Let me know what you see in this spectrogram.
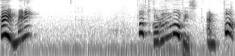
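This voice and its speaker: An extremely high-pitched, cartoonish character voice swoops through very wide pitch swings. It moves at a moderate pace. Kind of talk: cartoon voice.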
